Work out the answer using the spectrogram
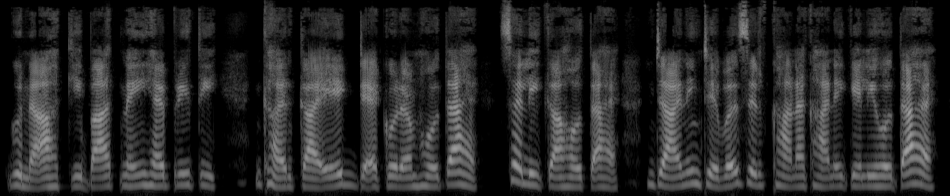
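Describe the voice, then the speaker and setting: A woman's voice: mid-range voice, fairly even intonation, normal speed, no echo, clean studio sound, pitched below the performer's own voice, natural voice. A woman voicing a bossy mother-in-law who scolds her daughter-in-law sharply. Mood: scolding.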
